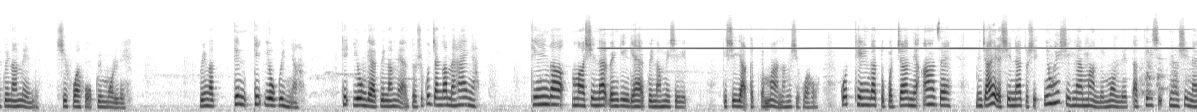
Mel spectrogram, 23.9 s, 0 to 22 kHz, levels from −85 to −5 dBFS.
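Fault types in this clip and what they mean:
Feedback whistle: A thin, steady 3.7 kHz tone sits about 10 dB under the speech from 11.92 s onward. Likely a loudspeaker-to-microphone loop near feedback.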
